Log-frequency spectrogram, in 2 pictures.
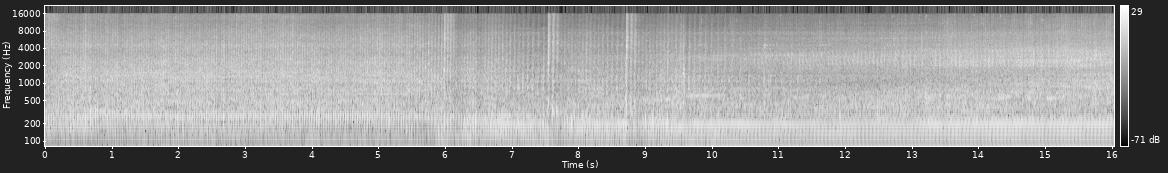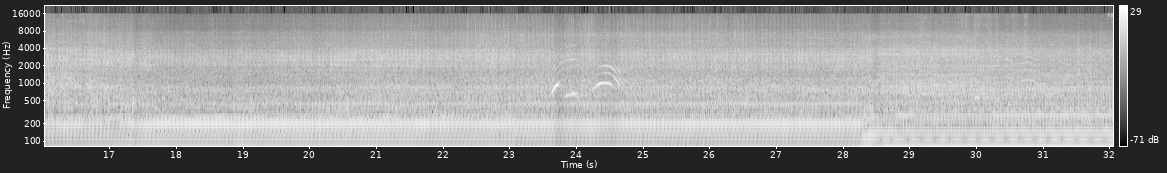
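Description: Riding lawn mower engines running outdoors. From about ten seconds in, one engine holds a steady note, which drops lower and grows heavier near the end as the tractor pulls up close.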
